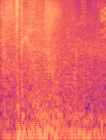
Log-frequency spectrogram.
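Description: A Confringo fire spell cast in Hogwarts Legacy lands as a dull, low boom that rumbles steadily for just over a second, close and fairly loud with no talk.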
